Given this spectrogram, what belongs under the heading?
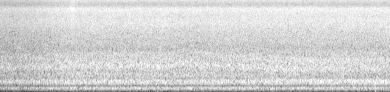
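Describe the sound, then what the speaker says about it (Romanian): A swarm of honeybees buzzing around a beekeeper, a dense continuous hum from many insects at once, steady and close, filling the whole clip without talk. "Aceste albinuțe nu înțapă, ca să înțelegeți cei care vă e frică de roi."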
